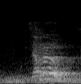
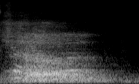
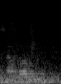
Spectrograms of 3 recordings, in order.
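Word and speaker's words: שלום: Kalau orang Kristen katakan shalom, jangan malu-malu. Ya. Banyak masih Protestan masih sedang mengucapkan kata shalom. Shalom itu pengucapan yang benar adalah shalom, bukan shalom. Karena menggunakan vowel wow, vokal panjang pada o-nya.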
